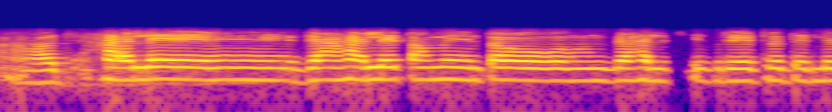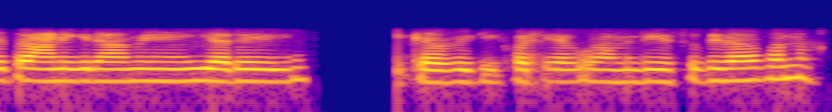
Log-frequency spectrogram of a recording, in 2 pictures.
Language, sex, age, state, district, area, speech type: Odia, female, 45-60, Odisha, Ganjam, urban, conversation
